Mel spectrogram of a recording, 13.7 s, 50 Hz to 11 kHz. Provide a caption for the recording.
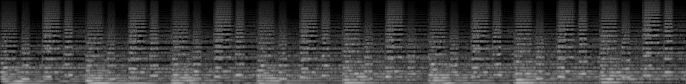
Strings i composed together for a medieval feel in a song. 140 bpm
